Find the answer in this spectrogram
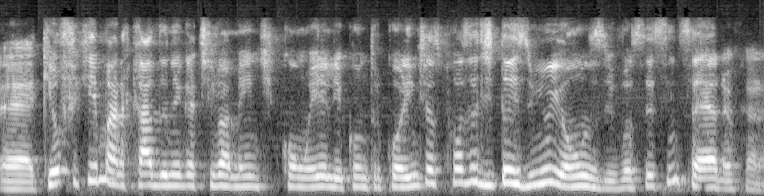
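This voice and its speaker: Lively intonation carries this moderate-paced speech, which has hardly any pauses. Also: man, high pitch for a man. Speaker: football podcast host. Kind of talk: casual chat. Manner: animated.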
